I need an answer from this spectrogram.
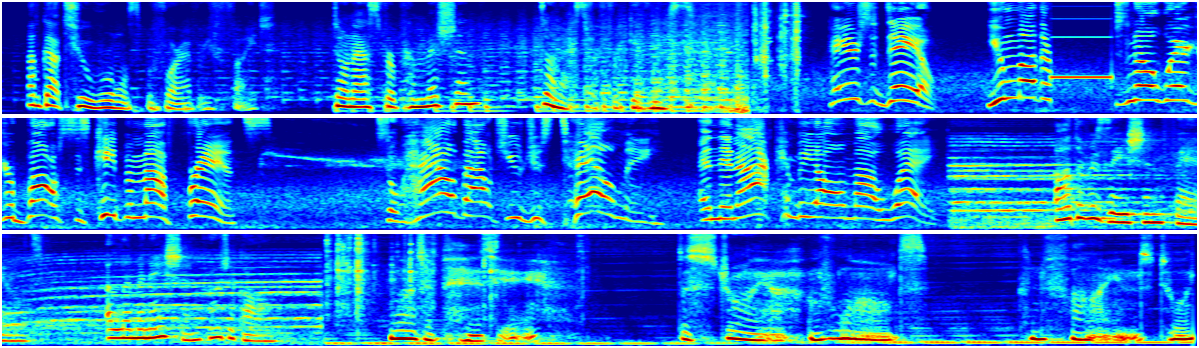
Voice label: Interactive VO, female voices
